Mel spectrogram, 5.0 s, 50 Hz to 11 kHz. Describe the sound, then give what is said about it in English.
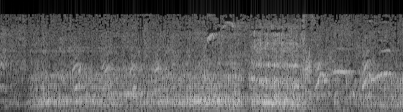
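A dog, Prince 439, a recruit in a dog training course, growls in a low, continuous rumble that lasts about five seconds, swelling slightly in the middle with a few rougher, higher snarling edges before easing off. “Absolute slacker, that dog.”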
